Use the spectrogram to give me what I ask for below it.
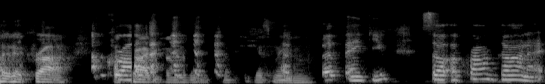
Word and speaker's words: Accra: i know that um now is that acro ghana is that how you pronounce it a cry a croc from us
